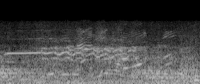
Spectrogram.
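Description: A horse whinnying in the frontier scene's sound effects heard from the bank: a high held call that breaks into a wavering whinny, with voices mixed in.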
